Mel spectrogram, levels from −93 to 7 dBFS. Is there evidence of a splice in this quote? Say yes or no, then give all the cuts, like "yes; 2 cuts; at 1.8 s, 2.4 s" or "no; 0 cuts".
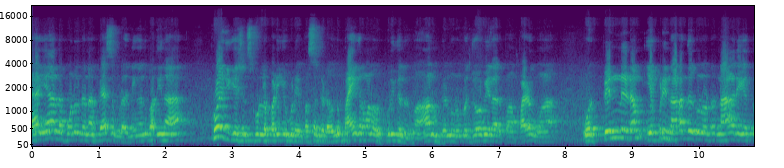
no; 0 cuts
